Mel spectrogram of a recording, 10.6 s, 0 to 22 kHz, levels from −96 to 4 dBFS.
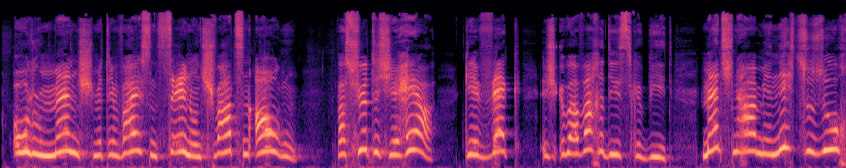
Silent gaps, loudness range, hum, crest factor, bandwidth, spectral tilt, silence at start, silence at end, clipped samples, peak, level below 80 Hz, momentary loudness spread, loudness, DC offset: none; 3 LU; none; 14 dB; 16.5 kHz; -3 dB/octave; 0.15 s; 0 s; under 0.1%; -2 dBFS; -56 dBFS; 9 LU; -17 LUFS; under 0.1%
